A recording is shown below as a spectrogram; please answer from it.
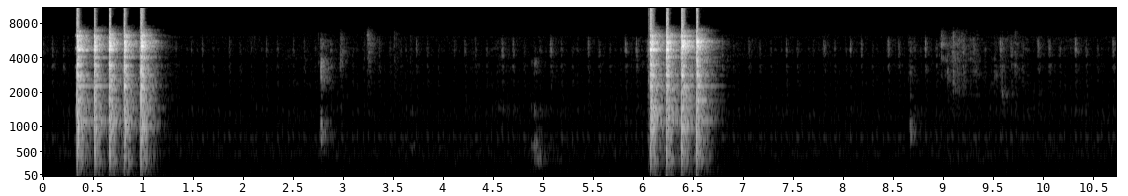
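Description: A knife chopping up butter in quick bursts of sharp clinking strikes: about five fast hits shortly after the start and four more about six seconds in.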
